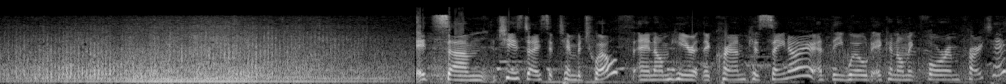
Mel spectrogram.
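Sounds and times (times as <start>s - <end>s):
helicopter flying over protesters blocking Crown Casino entrances: 0.0s - 9.6s
speech: 4.2s - 10.0s.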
